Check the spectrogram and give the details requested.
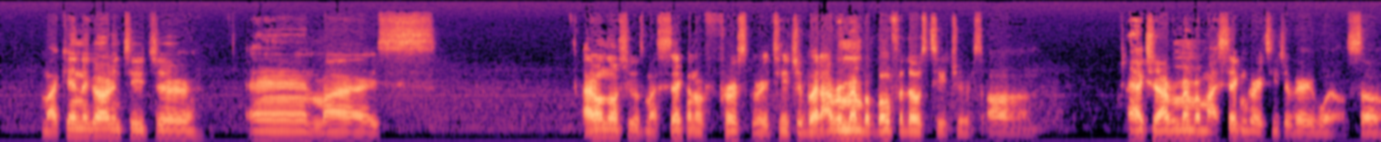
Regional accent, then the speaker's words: Fort Walton, Florida, United States; born there; I was born in Florida. I was born in actually Fort Walton, out there in Okaloosa County.

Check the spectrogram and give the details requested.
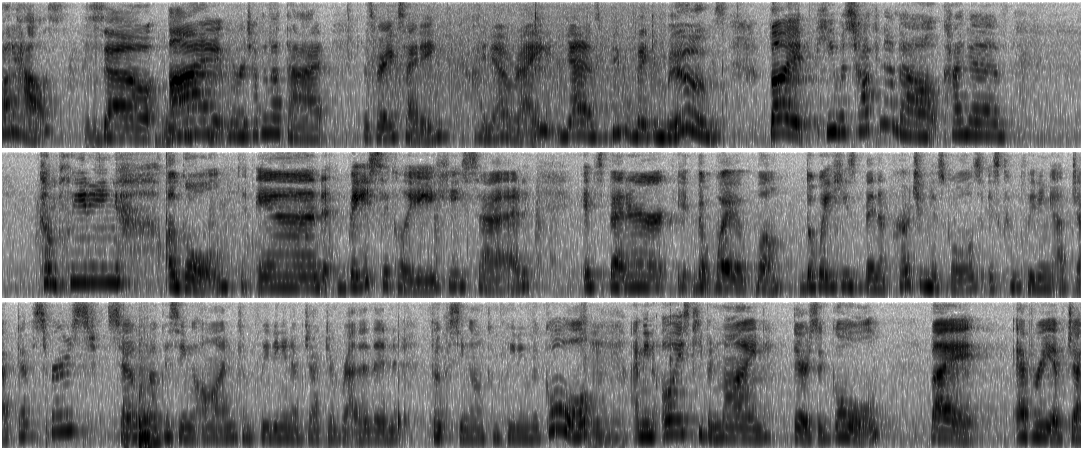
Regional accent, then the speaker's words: Los Angeles, California, United States; that's my hometown

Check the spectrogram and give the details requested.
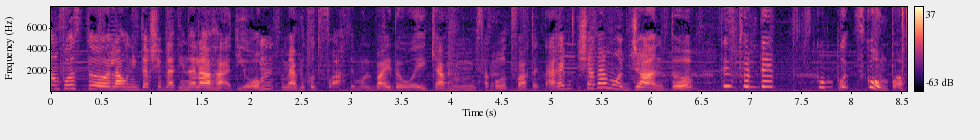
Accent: Romania; am trăit toată viața mea în România și m-am născut aici. Pot să zic că mă simt totuși mai mult româncă

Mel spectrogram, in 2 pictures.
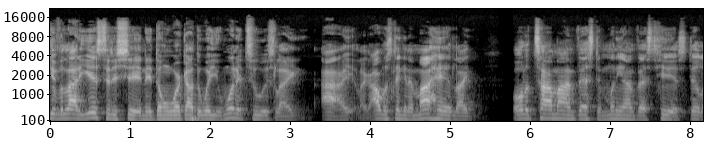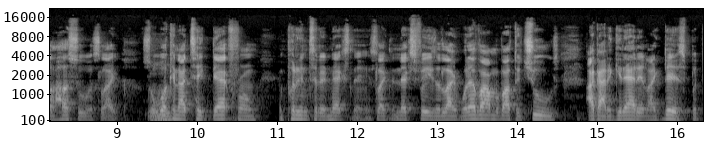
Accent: New London, Connecticut, United States; New London, Connecticut is where I'm from.

